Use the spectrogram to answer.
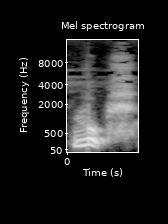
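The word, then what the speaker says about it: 木: ça par exemple ce caractère là il se prononce Mo la logique voudrait que deux fois le même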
